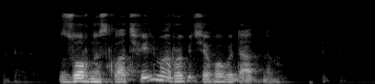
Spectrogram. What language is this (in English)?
Belarusian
